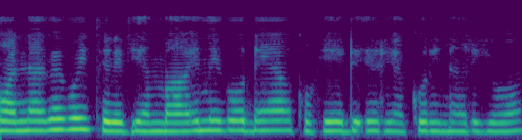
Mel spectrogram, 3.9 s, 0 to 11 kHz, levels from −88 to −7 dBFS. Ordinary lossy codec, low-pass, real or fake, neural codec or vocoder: none; 7.2 kHz; fake; codec, 16 kHz, 1.1 kbps, Voila-Tokenizer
